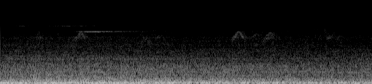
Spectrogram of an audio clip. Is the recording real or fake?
real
